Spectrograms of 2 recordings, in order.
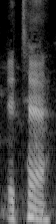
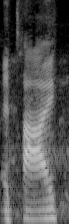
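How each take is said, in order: First: The final syllable is said like 'teh'. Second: The final syllable is said like 'tay'. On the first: "Kep is ete" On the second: "Erasmian pronunciation"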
